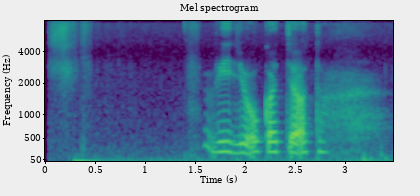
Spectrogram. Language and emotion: Russian, sad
